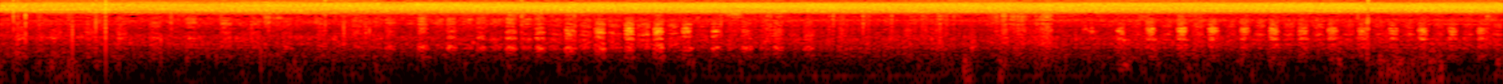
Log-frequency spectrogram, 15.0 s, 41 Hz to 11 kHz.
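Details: Panting Golden Retriever on a short Obon walk near 5 pm with occasional thunder; brisk, fairly regular breaths about three and a half per second, bursts of heavier panting mid-clip, over a loud continuous high hiss.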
